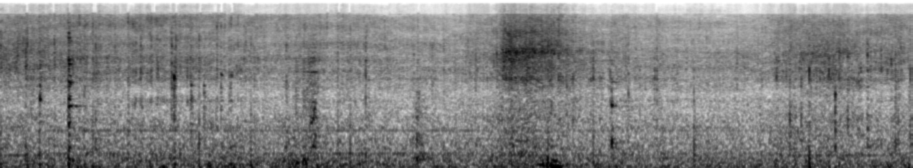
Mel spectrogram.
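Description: Cooking oil heats in a pan before shrimp go in, giving a soft, steady sizzle and hiss with a slightly louder swell midway, quiet and close, with no talking.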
